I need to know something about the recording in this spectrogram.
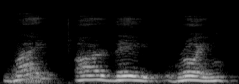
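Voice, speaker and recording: A man reading aloud plays a young storybook woman, polite and full of questions. The voice is high for a man and unhurried, in an echoey space. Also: animated, warm tone, far from the mic, exaggerated voice. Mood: curious. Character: curious, polite young woman passenger on a ship.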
